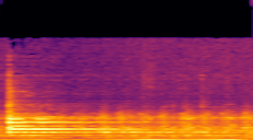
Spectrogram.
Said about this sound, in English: And as he's walking, you see a close-up on his feet, and with each step, you get a toll of the bell.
